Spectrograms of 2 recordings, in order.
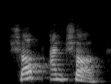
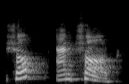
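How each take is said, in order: First: Said in the usual way. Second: Slow, careful demo of "shop and shark" with a clear "sh"; slow model. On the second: Shown as a demonstration. Teacher showing students how to say S H, slowly. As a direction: draw out "shop" and "shark" for learners. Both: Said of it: "pronunciation of S H".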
